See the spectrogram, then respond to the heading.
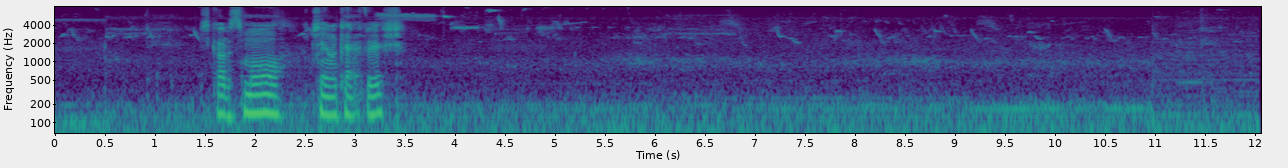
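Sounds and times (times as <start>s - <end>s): high bird chirps: 2.4s - 11.2s.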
